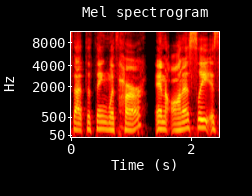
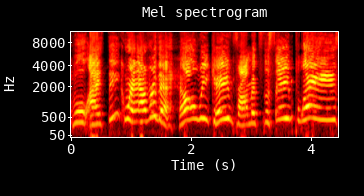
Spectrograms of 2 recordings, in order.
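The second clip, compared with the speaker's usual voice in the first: higher and louder, the last words slowed; mock earnest plea; 12 semitones higher, 5 dB louder than usual. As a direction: sell the big hopeful point. Imagined plea for everyone.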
